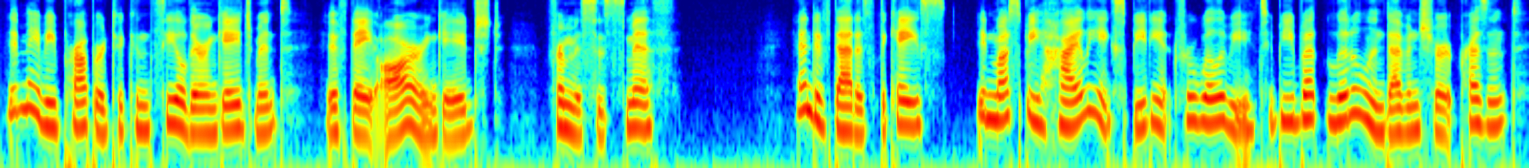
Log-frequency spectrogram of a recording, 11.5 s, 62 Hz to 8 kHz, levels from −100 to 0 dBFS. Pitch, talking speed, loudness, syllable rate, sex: 215 Hz, 185 wpm, -18 LUFS, 5.2 syllables/s, female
